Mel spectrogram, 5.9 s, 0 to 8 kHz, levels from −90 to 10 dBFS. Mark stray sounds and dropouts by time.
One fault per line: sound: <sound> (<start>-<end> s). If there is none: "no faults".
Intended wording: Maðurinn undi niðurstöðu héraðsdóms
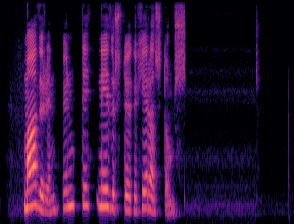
no faults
